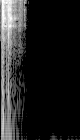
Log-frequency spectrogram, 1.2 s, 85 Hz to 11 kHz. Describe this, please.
found keys 1
Dropping a set of keys on a leather padded chair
